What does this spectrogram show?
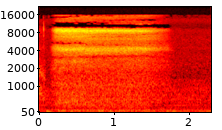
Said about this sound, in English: So this is an example of breathing. So you want to inhale and you want to go,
